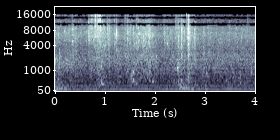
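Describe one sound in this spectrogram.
Water splashes as a net is dragged through it.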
